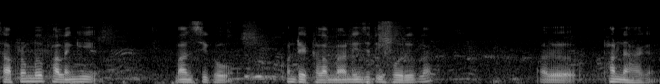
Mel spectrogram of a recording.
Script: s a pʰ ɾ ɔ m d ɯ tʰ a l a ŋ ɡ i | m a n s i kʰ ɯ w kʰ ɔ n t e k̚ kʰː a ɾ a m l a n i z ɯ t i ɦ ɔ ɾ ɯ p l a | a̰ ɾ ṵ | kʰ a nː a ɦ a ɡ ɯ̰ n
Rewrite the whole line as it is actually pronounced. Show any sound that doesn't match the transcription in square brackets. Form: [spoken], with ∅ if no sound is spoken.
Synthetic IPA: s a pʰ ɾ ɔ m [b] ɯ [pʰ] a l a ŋ ɡ i | m a n s i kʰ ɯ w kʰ ɔ n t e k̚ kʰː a [l] a m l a n i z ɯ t i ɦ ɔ ɾ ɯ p l a | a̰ ɾ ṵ | [pʰ] a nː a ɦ a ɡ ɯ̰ n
